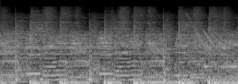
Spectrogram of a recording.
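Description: Live rock band playing: electric guitar over a drum kit, with a heavy low end and a steady beat.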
